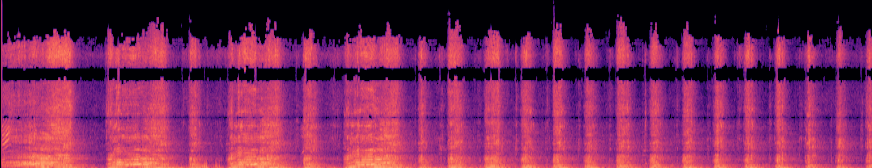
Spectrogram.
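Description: An African lion gives three long, deep moaning roars, then a run of short grunts that slowly fade.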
